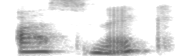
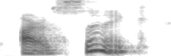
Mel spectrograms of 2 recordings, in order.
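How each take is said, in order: First: No vowel is heard between the s and n. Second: A vowel is heard between the s and n. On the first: The speaker calls it right. "actually there is no E in between" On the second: The speaker calls it wrong. "we don't say arsenic"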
